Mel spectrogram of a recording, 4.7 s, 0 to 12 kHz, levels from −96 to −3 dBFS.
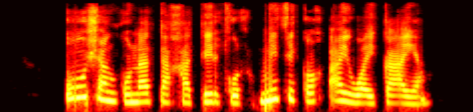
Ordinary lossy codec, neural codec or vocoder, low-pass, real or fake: AAC, 64 kbps; codec, 44.1 kHz, 7.8 kbps, DAC; 10.8 kHz; fake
